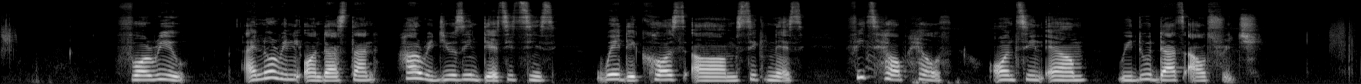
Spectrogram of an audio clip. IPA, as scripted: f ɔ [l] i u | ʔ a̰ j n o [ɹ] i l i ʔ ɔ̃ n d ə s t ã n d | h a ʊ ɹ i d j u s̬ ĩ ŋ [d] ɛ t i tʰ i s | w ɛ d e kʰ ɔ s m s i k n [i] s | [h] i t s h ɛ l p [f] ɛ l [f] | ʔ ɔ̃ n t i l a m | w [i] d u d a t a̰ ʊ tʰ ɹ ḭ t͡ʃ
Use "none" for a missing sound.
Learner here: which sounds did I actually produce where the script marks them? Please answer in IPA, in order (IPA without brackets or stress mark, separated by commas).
ɹ, ɹ, d, ɛ, f, h, θ, i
